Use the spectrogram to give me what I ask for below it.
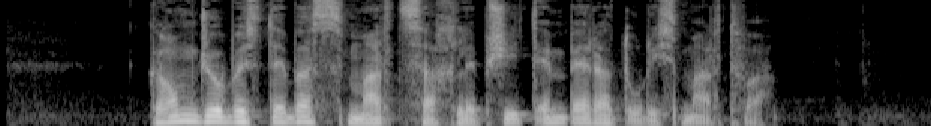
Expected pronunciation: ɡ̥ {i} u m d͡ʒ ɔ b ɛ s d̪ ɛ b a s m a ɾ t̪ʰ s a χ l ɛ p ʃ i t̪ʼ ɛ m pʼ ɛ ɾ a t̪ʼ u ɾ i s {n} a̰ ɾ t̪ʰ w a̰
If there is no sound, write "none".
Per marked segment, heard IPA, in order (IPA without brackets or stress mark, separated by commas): a, m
